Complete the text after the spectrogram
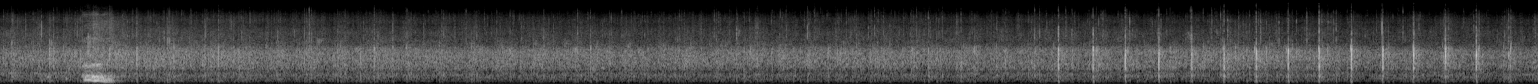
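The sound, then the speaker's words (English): Sustained applause from a sizable audience for two women being thanked for their service at a church, a steady wash of clapping that holds for the full stretch, with a few sharper individual claps standing out near the end. “You can clap.”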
